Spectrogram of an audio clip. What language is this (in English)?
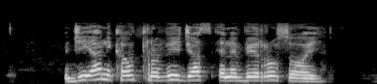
Esperanto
